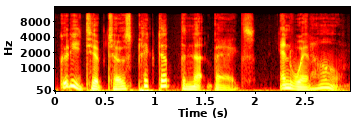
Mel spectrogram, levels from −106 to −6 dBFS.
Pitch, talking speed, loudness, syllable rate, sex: 120 Hz, 205 wpm, -20 LUFS, 5.2 syllables/s, male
